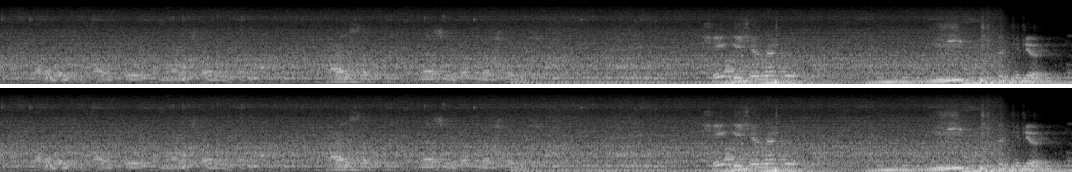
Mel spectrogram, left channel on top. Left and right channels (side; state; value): both; identical; correlation 1.00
